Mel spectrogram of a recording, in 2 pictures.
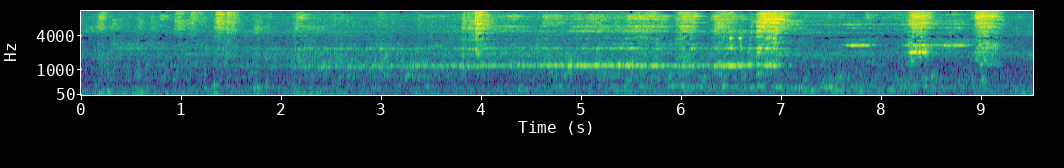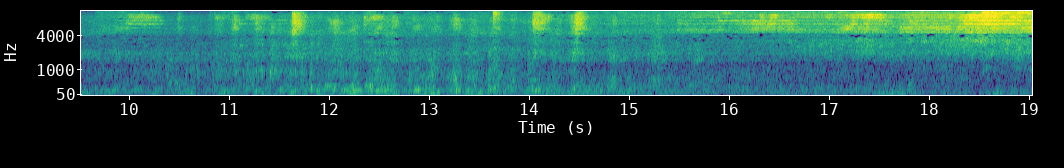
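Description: Freight cars of a mixed manifest train rolling past on a curve: a steady rumble of wheels on rail with scattered clicks. A thin, held wheel squeal runs from about two seconds in to about seven seconds, and shorter high squeals follow around eight seconds.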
